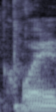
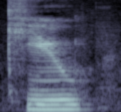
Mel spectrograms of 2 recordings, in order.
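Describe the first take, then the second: First: The word sounds like 'kway'. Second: The word sounds like the letter Q. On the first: "It's probably quay though, which sounds pretty stupid" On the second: "I personally think it's Q"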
